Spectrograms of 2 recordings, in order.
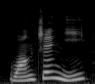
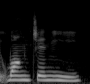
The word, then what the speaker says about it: Wang Zhenyi: Her name, pronounced in Mandarin, is Wang Zhenyi. So if we pronounce it easier in English, it'll be Wang Zhenyi.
